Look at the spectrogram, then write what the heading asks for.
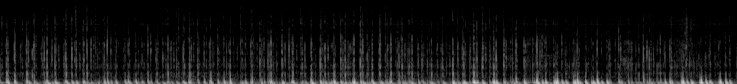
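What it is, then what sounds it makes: Plastic bluetooth speaker. Fingertips and nails tap and scratch a black, cylindrical, hollow portable bluetooth speaker with a plastic and rubber body. The result is a rapid, steady run of short, dull, hollow thumps, deep and boomy with almost no high end, each dying away almost instantly.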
